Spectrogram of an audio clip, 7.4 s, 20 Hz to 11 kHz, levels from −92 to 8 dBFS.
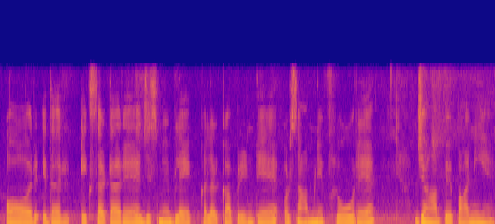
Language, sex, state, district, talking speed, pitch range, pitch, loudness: Hindi, female, Bihar, Gopalganj, 155 wpm, 215-225 Hz, 220 Hz, -19 LUFS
